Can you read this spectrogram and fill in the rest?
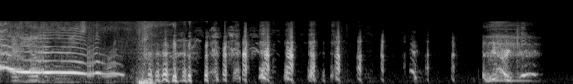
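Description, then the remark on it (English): An elephant trumpet sound effect: a loud, brassy blare with a falling pitch, then a string of short, rapid honking bursts that taper off, ending in one last brief squeal. “it's an elephant.”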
